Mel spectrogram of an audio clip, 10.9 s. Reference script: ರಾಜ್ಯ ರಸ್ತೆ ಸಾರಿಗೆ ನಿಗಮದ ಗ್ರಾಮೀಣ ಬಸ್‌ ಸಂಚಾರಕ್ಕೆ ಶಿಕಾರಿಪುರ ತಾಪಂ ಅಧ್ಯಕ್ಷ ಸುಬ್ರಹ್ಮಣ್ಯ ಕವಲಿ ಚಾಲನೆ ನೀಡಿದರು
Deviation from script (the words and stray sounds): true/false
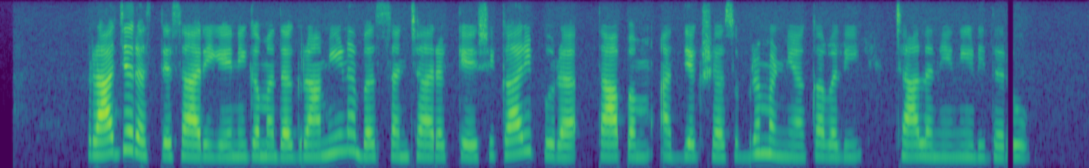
true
